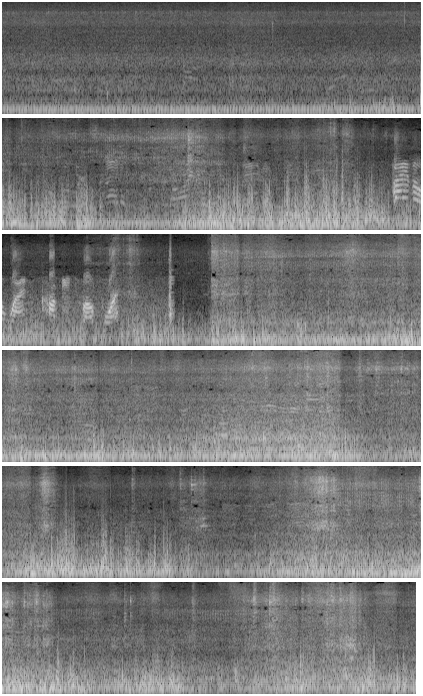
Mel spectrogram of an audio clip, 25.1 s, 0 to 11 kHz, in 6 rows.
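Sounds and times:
heavy vehicle engine idling: 0.0 - 25.0
wind noise on microphone: 3.8 - 25.0.

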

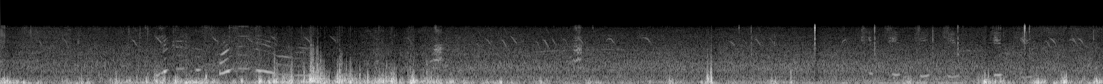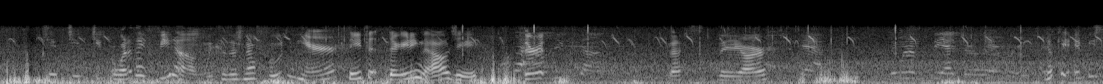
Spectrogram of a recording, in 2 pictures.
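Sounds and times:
ducklings peeping: 0.0 - 22.0.

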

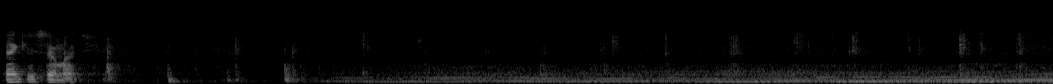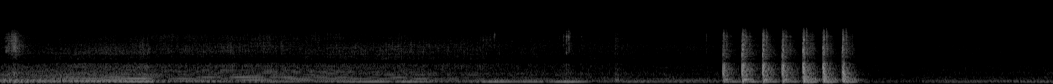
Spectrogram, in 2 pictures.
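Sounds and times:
footsteps on cobblestones: 1.0 - 11.2.

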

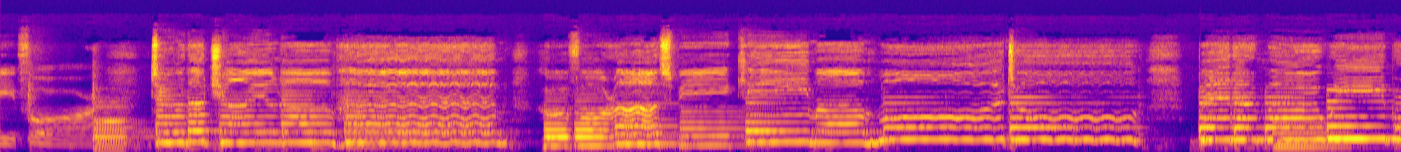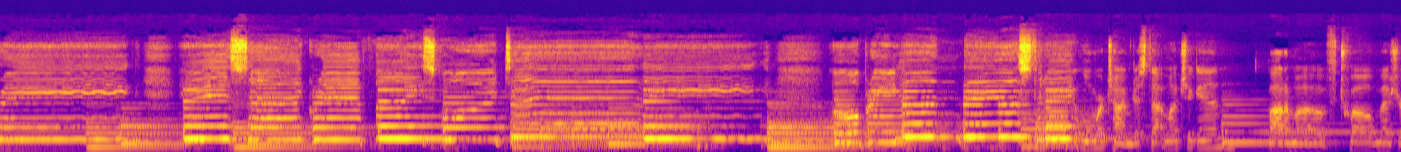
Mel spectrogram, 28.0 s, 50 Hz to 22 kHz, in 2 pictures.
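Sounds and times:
piano keyboard playing held notes: 0.9 - 8.1, 10.1 - 11.2, 12.0 - 28.0.

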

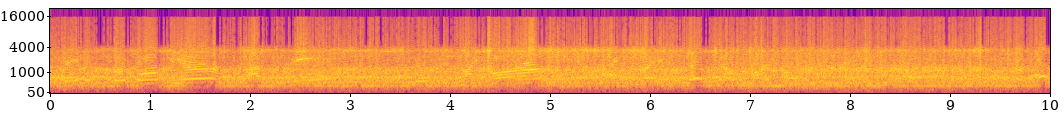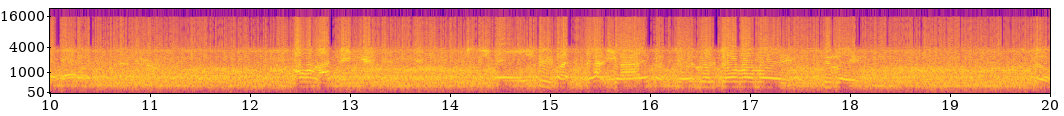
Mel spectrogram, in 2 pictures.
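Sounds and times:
overlapping voices chattering: 0.0 - 20.0
vehicle hum and road noise: 0.0 - 20.0.

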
